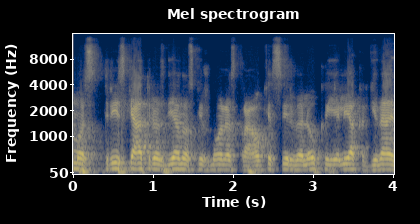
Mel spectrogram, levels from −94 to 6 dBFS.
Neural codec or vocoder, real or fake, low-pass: none; real; 14.4 kHz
